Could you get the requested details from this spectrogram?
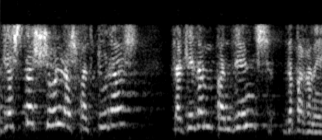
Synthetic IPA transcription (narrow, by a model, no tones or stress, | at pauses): kɛst̪əsːonləsfək̚t̪uɾəs | kəkeðəmpənd̪enzðəpəɣəɾɛ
